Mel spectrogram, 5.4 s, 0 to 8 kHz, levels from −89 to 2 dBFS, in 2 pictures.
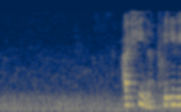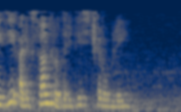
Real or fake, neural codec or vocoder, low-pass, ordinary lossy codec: real; none; 7.2 kHz; MP3, 24 kbps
